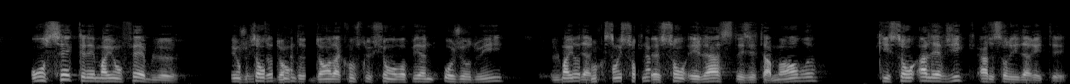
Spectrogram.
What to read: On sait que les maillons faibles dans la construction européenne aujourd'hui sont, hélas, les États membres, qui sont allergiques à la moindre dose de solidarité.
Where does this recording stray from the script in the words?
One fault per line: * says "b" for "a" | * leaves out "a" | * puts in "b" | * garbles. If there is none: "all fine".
* garbles
* garbles
* leaves out "la moindre dose"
